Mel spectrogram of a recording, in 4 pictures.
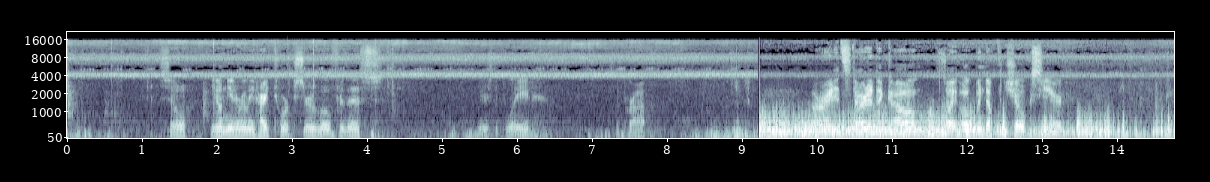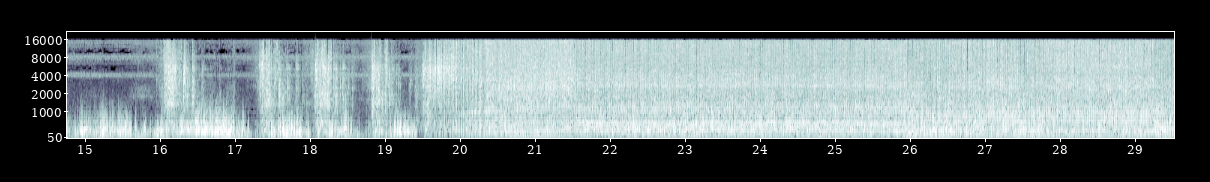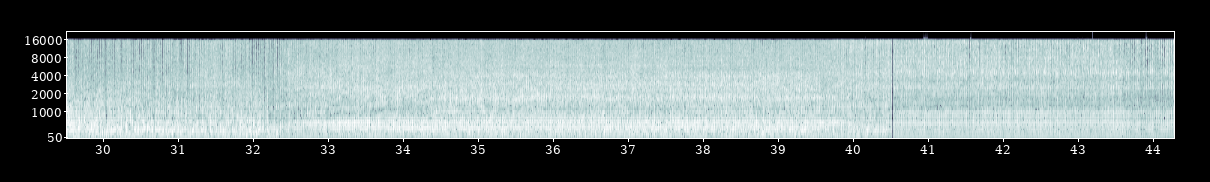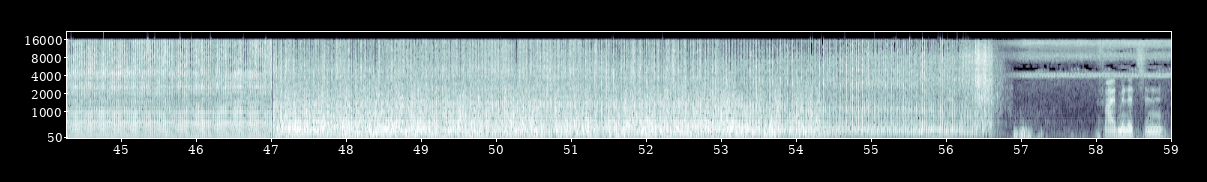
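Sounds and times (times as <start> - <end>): two-stroke engine with propeller: 15.9 - 56.8.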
